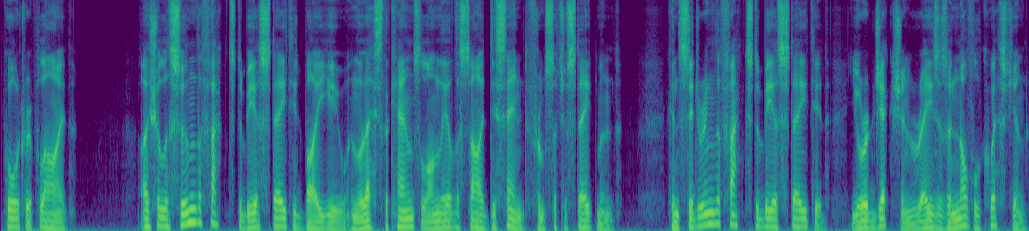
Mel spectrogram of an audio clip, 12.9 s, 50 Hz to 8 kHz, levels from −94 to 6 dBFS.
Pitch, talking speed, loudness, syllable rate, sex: 95 Hz, 180 wpm, -19 LUFS, 5.2 syllables/s, male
